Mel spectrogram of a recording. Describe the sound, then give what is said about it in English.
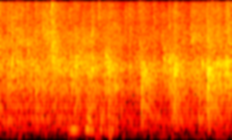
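An audience gives faint, steady applause, a soft patter of many hands with a few sharper claps standing out. A voice briefly sounds through it. “Please give a big round of applause.”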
